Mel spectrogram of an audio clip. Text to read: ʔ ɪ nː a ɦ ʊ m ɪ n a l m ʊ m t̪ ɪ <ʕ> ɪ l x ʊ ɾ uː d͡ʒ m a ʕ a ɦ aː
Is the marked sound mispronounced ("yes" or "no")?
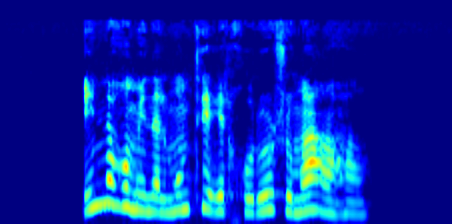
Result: no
